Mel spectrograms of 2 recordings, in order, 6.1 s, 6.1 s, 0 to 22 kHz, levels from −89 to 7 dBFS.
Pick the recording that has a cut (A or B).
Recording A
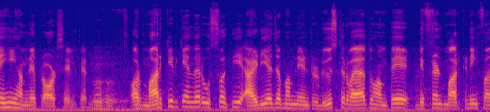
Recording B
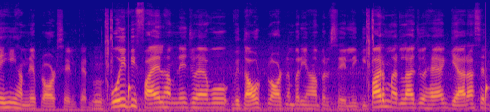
B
